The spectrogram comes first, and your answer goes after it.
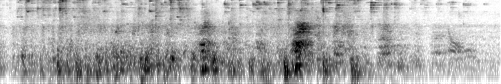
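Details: Dogs playing energetically, with scuffling, soft whimpers and short yips scattered through a busy, noisy scene.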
